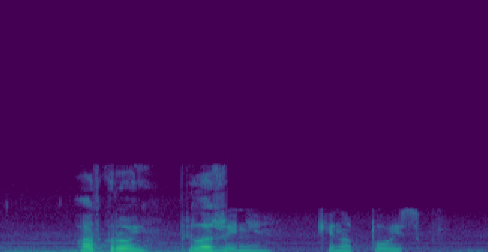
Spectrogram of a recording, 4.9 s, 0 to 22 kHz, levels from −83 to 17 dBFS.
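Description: At 2.26 s the speech abruptly turns dull and boxy, with nothing above 3.8 kHz, a drop of about 5 dB, and a new noise floor roughly 35 dB down, with no gap at the change. This likely reflects the input switching to a poorer device.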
